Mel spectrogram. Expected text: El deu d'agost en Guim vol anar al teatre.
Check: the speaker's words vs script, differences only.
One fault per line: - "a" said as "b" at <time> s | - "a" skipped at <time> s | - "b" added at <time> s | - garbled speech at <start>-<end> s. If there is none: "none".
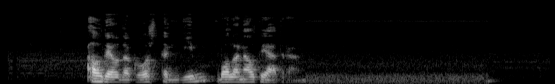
none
